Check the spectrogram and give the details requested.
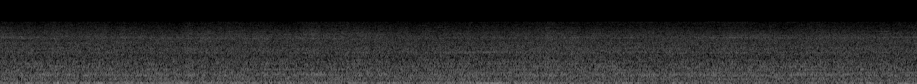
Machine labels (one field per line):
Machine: fan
